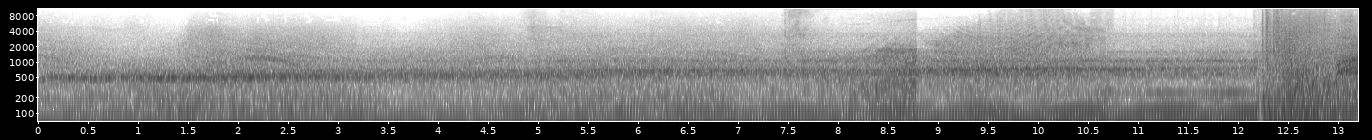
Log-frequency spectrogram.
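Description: Spaceship engines hum low and steady.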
